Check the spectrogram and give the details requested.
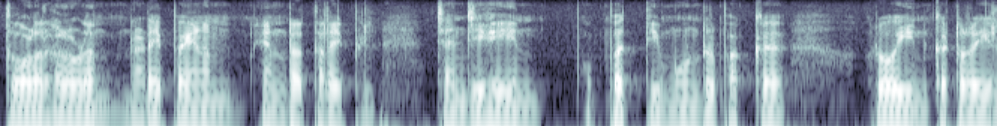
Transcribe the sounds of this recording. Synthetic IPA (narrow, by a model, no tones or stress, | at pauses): t̪oːɭɐɾɣɐɭɯɽɐnnɐɽɐɪpːɐjɐɳɐmɛndrɐt̪ɐlɐɪpːɪlt͡ʃɐɲd͡ʒɪɣɐjɪn | mʊpːɐt̪ːimuːndrɯpɐkːɐ | ɾoːjɪnkɐʈːɯɾɐjɪl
